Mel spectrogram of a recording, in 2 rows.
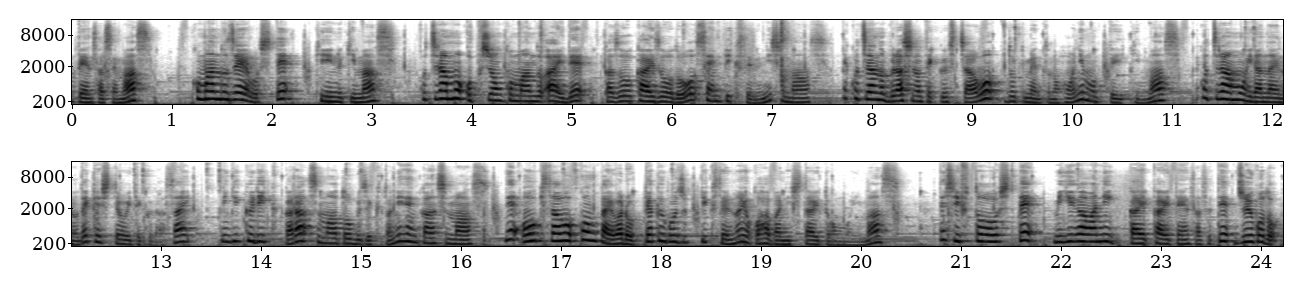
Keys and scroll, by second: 1.3 super+j, 5.8-6.7 typing, 7.1 Return.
